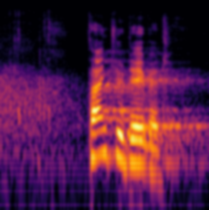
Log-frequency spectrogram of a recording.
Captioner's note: applause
